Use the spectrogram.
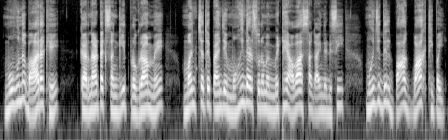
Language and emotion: Sindhi, happy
